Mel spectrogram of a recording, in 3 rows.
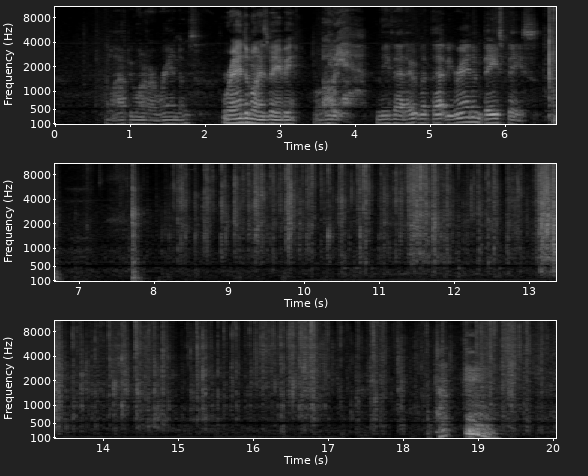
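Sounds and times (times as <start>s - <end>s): foil wrapper crinkling and tearing: 8.1s - 20.0s.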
